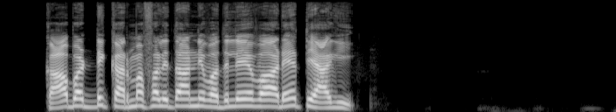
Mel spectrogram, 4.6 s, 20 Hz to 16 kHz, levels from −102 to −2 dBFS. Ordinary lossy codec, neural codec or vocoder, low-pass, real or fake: none; none; 14.4 kHz; real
